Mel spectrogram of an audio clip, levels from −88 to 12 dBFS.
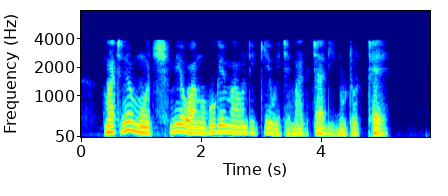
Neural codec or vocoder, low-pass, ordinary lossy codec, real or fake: none; 7.2 kHz; AAC, 16 kbps; real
